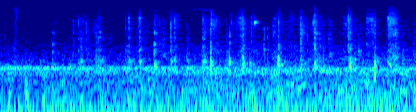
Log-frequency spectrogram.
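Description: Hooves of a horse pulling a cart clip-clop on hard ground in freezing weather, a steady, even trot of crisp, moderately close beats continuing throughout.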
